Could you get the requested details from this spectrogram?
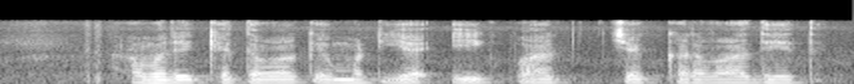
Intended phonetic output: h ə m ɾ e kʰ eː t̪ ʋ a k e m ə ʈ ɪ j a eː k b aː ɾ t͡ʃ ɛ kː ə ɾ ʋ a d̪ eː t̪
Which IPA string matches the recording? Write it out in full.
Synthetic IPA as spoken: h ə m ɾ e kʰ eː t̪ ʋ a k e m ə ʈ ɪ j a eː k b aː ɾ t͡ʃ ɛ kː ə ɾ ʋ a d̪ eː t̪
